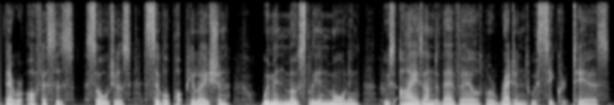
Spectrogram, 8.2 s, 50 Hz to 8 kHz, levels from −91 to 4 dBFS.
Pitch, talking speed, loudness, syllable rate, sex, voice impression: 90 Hz, 145 wpm, -20 LUFS, 5.4 syllables/s, male, very masculine, very adult-like, old, very thick, tensed, powerful, slightly dark, slightly hard, muffled, slightly fluent, slightly raspy, cool, very intellectual, sincere, very calm, very mature, friendly, very reassuring, very unique, elegant, wild, slightly sweet, slightly lively, kind, slightly modest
